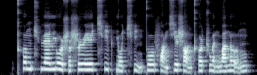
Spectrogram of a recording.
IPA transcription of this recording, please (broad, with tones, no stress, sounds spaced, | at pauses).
kʰ ɤ˥ ŋ t͡ɕʰ ɥ ɛ˥ l j o˥˩ ʊ̯ ʂ ɤ˩ ʂ ɻ̩˥ e˥ ɪ̯ t͡ɕʰ i˥˩ pʰ j o˩ ʊ̯ t͡ɕʰ ḭ˨˩ ŋ t̪ o˥ ʊ̯ f ɑ̰˨˩ ŋ ɕ i˥˩ ʂ ɑ̰˨˩ ŋ kʰ ɤ˧˥ ʈ͡ʂ w ə̰˨˩ n w a˧˥ n ɤ̰˨˩˦ ŋ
